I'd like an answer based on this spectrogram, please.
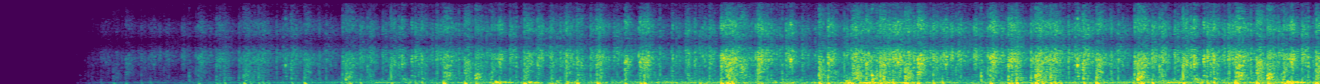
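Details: Thousands of snapping shrimp crackle underwater, their sharp claw snaps, used to communicate and to stun or kill prey, merging into a sizzling roar.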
